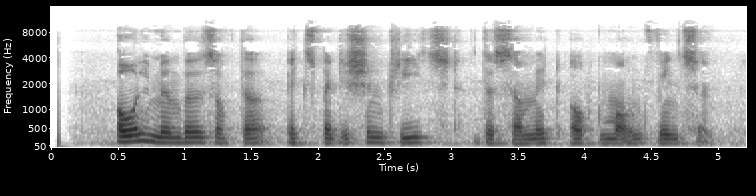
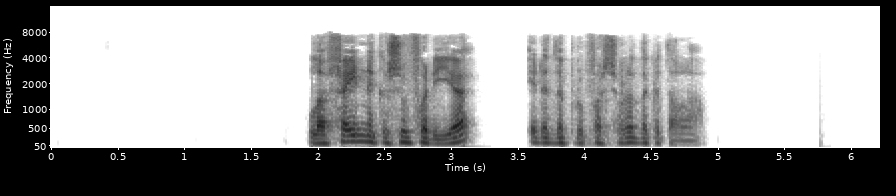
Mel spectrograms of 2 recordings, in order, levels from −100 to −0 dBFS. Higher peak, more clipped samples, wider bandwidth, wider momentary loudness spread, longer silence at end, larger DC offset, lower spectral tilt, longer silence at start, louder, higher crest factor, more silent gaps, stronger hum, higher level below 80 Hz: about the same, -6 dBFS vs -4 dBFS; neither; first, 9.8 kHz vs 8 kHz; second, 13 LU vs 16 LU; second, 0.25 s vs 1.35 s; neither; about the same, -5.5 dB/octave vs -4.5 dB/octave; second, 0.5 s vs 1.95 s; second, -28 LUFS vs -22 LUFS; about the same, 22 dB vs 22 dB; second, none vs 3.29-3.57 s; neither; second, -64 dBFS vs -58 dBFS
